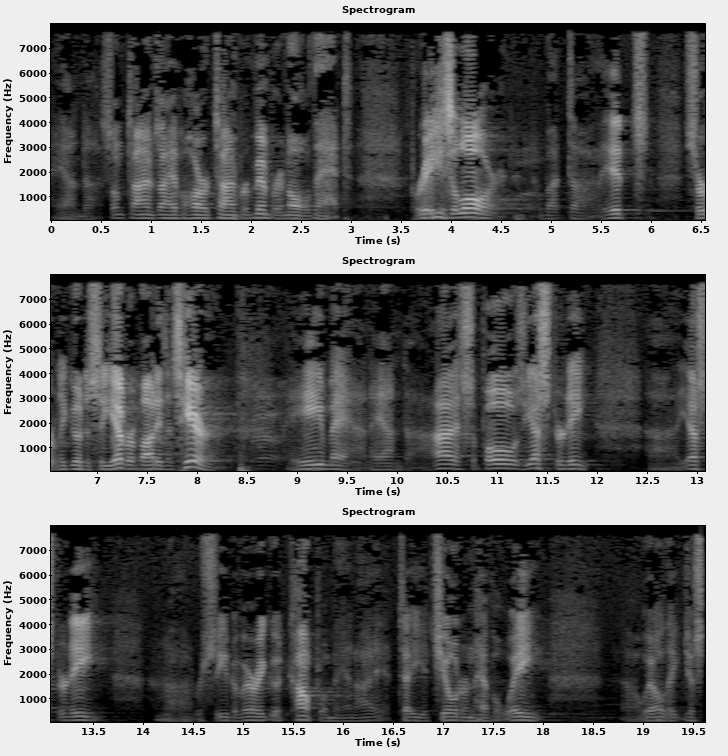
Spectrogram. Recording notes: preaches at Life Tabernacle Church, Baton Rouge, LA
